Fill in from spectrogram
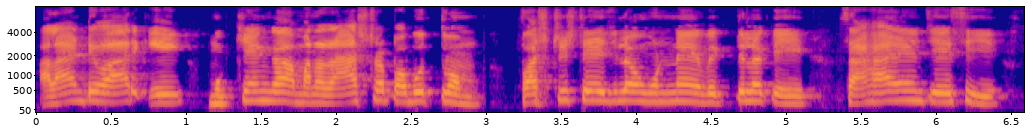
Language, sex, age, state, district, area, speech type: Telugu, male, 18-30, Andhra Pradesh, Vizianagaram, urban, spontaneous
